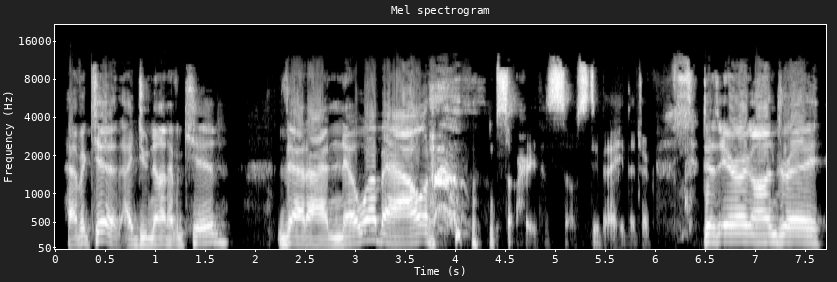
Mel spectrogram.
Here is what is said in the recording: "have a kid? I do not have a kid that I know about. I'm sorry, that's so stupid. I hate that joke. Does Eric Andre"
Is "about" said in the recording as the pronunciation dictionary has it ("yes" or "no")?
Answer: yes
